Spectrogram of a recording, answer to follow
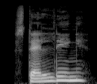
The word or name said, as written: staldlænge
